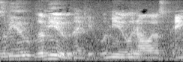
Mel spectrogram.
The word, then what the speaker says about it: Lemieux: Lemieux, how you pronounce it? Lemieux, thank you.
